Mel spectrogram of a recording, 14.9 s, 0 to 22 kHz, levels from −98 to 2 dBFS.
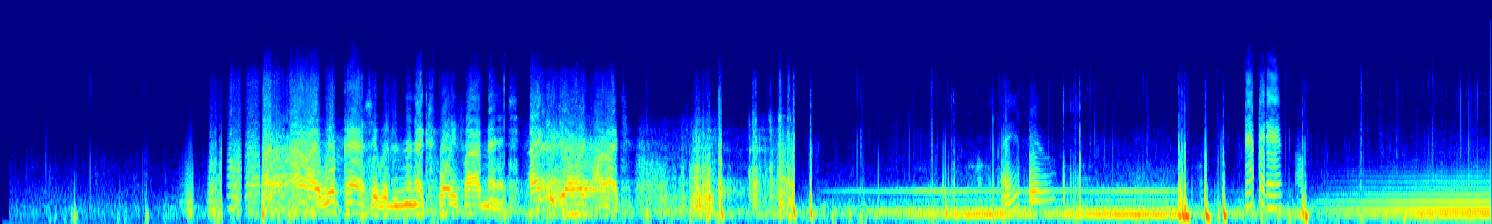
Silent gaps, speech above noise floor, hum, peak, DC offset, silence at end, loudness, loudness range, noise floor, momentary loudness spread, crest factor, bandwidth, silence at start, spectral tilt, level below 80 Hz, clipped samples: none; 35 dB; none; -16 dBFS; under 0.1%; 0 s; -33 LUFS; 6 LU; -66 dBFS; 15 LU; 18 dB; 6.8 kHz; 0.75 s; -9.5 dB/octave; -48 dBFS; under 0.1%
